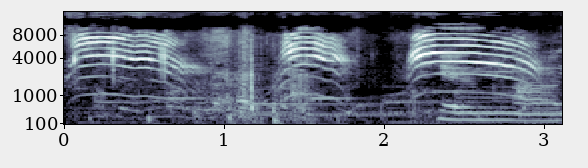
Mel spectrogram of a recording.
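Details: Abandoned newborn kitten, only days old, left alone in a cardboard box in a storeroom, crying in panic as an unfamiliar smell approached: loud, high, arching meows at the start, around 1.5 seconds and after 2.2 seconds, with faint background hum.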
